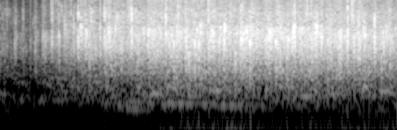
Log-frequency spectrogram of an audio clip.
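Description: A crowd applauds Harvey Dent's campaign speech, the clapping swelling from a soft start into a dense, sustained roar that holds steady without a voice over it.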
